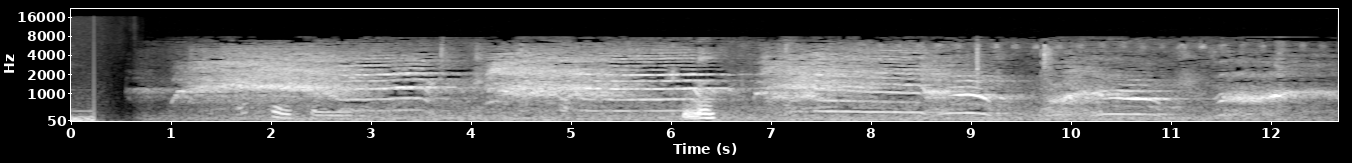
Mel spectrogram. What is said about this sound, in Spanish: Tú escuchas este sonido, este lamento, este grito en mitad de la noche.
